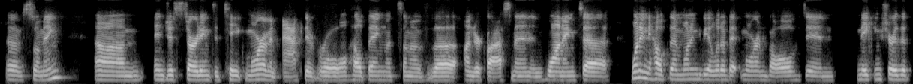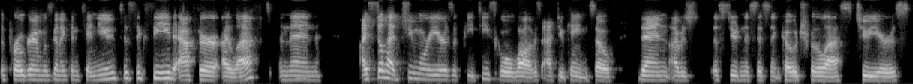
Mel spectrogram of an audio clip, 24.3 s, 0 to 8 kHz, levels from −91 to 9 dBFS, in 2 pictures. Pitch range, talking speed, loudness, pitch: 150-170 Hz, 190 wpm, -20 LUFS, 160 Hz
